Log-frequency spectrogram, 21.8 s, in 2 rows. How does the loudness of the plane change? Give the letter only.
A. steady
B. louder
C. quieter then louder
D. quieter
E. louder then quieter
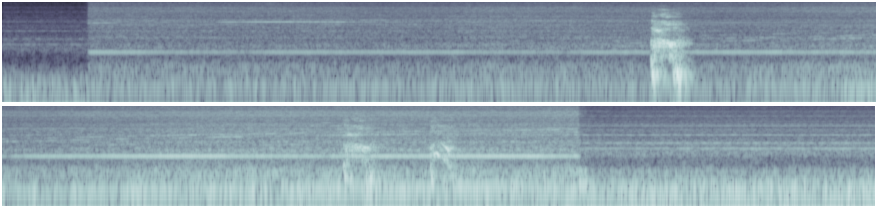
B.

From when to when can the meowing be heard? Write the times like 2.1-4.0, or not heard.
not heard.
